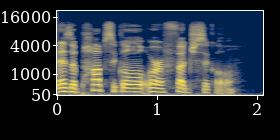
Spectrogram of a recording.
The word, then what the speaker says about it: Fudgesicle: But she doesn't refer to it as a Popsicle or a Fudgesicle. She hilariously, and with complete deadpan earnestness, pronounces it fudgical.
